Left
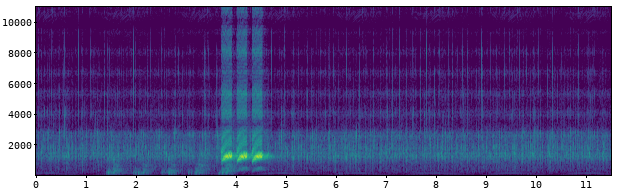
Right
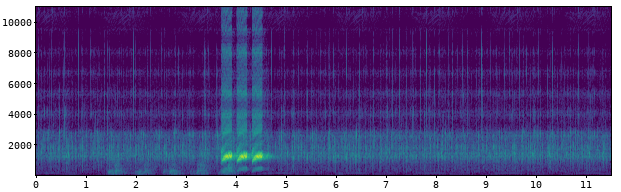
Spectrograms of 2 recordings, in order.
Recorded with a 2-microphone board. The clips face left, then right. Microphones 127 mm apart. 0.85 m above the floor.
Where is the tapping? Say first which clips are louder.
Left 2 dB; 75° left (ahead or behind), 3 m.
